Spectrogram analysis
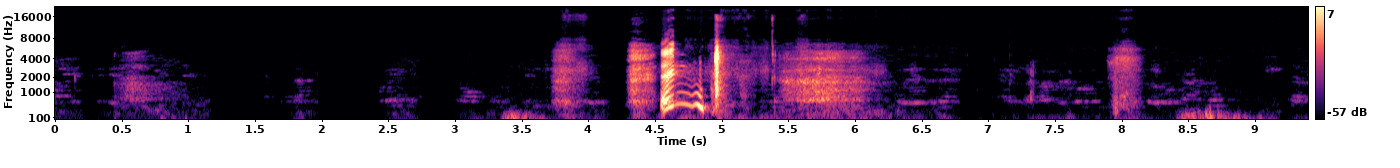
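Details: Sudden sneeze attack: quick run of voiced sneezes in succession with breathy sounds between, quiet room; recorded via headphones, poor sound quality; sneezing.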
